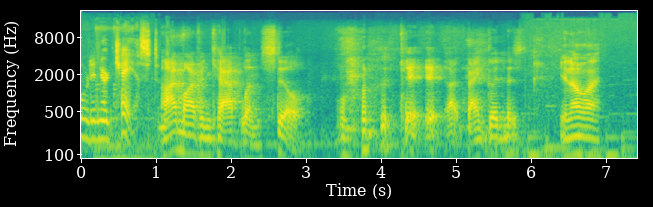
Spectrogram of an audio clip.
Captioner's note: laughs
